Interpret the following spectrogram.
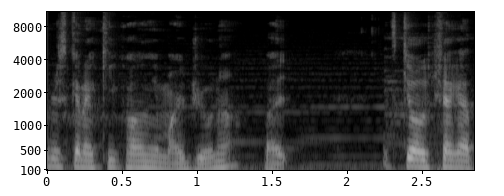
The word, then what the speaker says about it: Arjun: He pronounced it as Arjun. No at the end.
